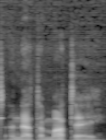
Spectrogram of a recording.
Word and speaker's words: anathemate: By the way, in ecclesiastical Latin, the th consonant group is pronounced simply as a t. For example, it's theologia rather than theologia. That's why I pronounced the ablative form of the Latin word anathema as anathemate, in case anyone was wondering.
